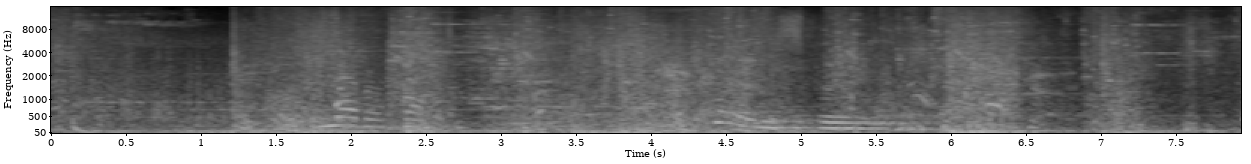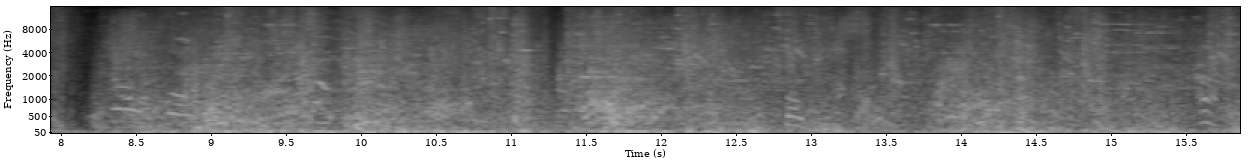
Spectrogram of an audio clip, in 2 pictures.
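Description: Magic blasts and hits crackle and thump in a video game battle.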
